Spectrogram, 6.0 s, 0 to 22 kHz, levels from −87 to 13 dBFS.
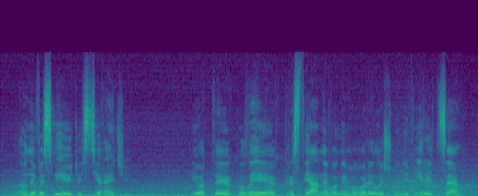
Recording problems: wind in the background; noticeable; throughout; 10 dB below the speech

